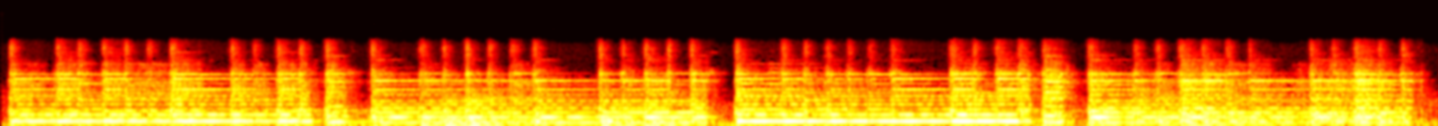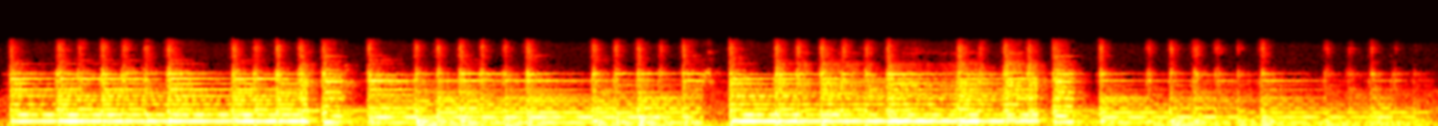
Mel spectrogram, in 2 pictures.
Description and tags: I am creator of this piece. Me playing on my Gibson Les Paul electric guitar. I made this so it can be looped and played repeatedly.
electric-guitar, free, guitar, music, original-music, streaming, video-game, video-music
